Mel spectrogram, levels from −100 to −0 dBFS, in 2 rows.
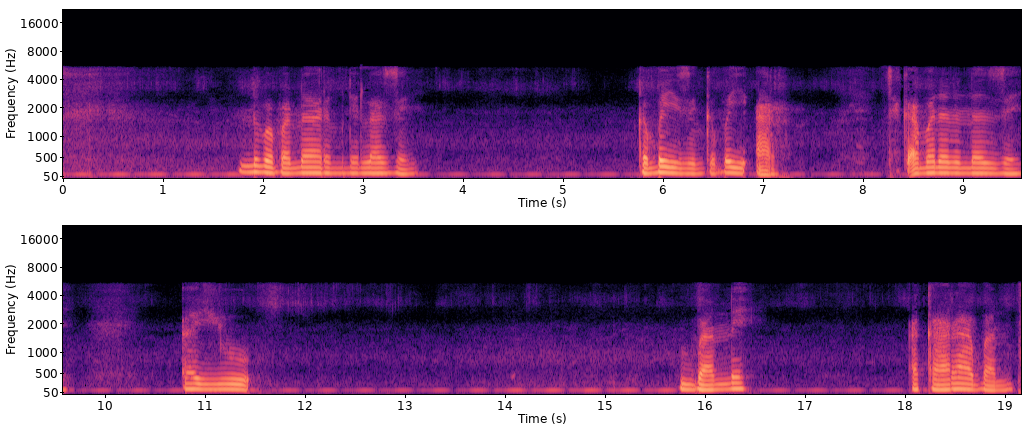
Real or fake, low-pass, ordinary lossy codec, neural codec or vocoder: real; 5.4 kHz; AAC, 32 kbps; none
